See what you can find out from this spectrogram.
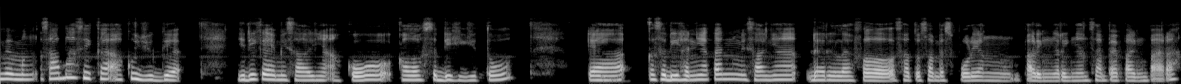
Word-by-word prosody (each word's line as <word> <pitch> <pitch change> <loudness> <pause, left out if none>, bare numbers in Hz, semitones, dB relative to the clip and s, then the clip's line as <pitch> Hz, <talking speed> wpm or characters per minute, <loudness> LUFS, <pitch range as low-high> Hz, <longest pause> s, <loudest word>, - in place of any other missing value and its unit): memang 235 -2 +2
sama 270 +6 +1
sih 290 -4 +1
Kak, 255 -2 0
aku 260 +4 0
juga, 205 -1 +1 0.5
jadi 215 +2 +2
kayak 230 -2 +5
misalnya 195 -1 0
aku 195 +4 +1
kalau 205 -1 +2
sedih 200 -1 0 0.2
gitu, 210 - -2 0.7
ya 200 +1 +3 0.2
kesedihannya 215 -1 +2
kan 235 0 +2
misalnya 215 0 -1
dari 200 0 0
level 180 -3 +2
1-10 185 -1 -2
yang 180 - -6 0.3
paling 165 0 0
ringan 175 +1 -2
sampai 185 -1 -2
paling 175 0 -3
parah. 235 +2 -2
205 Hz, 130 wpm, -19 LUFS, 185-225 Hz, 0.7 s, kayak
